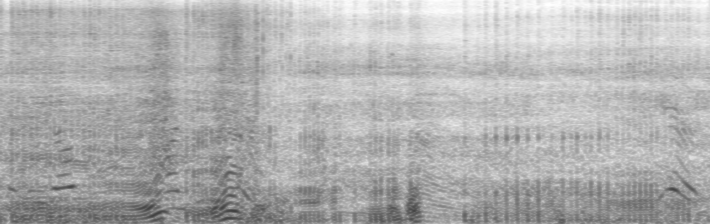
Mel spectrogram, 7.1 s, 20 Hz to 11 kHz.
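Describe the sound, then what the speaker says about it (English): Enduro motorcycle revving in two quick blips of clutch and throttle to lift the front tire and climb over an obstacle on a hard enduro track, loud and close with rising engine sweeps, over someone talking. "2 blips of the clutch and throttle, one to get the front tire into the air, a second load to propel us over"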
